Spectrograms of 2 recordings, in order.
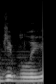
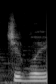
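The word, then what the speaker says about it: Ghibli: Apparently it's the it's not gibbly. It's jibly.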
